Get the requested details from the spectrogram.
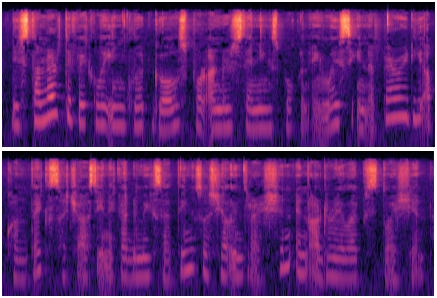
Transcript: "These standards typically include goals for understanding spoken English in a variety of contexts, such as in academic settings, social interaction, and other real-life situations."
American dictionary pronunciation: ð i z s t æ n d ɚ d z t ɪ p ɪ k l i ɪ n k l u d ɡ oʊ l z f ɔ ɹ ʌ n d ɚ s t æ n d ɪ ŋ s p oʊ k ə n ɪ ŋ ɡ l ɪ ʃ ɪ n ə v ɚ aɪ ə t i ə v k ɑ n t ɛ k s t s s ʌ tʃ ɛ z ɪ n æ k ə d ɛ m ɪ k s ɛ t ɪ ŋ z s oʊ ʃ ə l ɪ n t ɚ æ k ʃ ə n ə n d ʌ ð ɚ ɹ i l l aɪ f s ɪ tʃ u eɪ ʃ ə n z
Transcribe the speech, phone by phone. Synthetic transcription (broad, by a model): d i s t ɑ n d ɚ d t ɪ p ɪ k l i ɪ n k l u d ɡ oʊ l s f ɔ ɹ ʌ n d ɚ s t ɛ n d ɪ ŋ s p oʊ k ə n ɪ ŋ ɡ l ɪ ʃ ɪ n ə p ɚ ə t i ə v k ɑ n t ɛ k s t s s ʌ tʃ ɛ s ɪ n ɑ k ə d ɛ m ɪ k s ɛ t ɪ ŋ s oʊ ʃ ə l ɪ n t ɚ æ k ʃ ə n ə n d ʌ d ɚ ɹ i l l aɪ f s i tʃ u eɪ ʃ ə n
